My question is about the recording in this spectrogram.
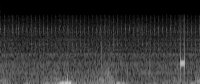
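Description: Film-countdown-leader sound effect: a steady crackly hiss of old film running, with two low thumps about two-thirds of a second and one second in, and a short high beep near the end, the sync 'two-pop' of the countdown.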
